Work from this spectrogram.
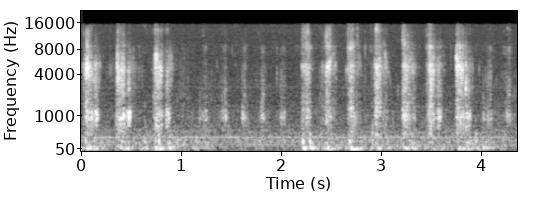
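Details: Rabbit biting into watermelon: loud, crisp, wet crunches in quick groups of three or four, a short quieter pause between groups, and a low hum underneath.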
